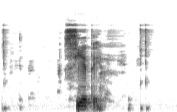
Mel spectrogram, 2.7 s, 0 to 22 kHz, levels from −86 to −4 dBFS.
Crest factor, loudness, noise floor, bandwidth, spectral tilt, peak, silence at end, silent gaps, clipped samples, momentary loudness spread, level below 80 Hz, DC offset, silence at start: 20 dB; -14 LUFS; -59 dBFS; 11 kHz; -1.5 dB/octave; 0 dBFS; 0.45 s; none; under 0.1%; 24 LU; -54 dBFS; under 0.1%; 0.05 s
